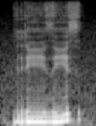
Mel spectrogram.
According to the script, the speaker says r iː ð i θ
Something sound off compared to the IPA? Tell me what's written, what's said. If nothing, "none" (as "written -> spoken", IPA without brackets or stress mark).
none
